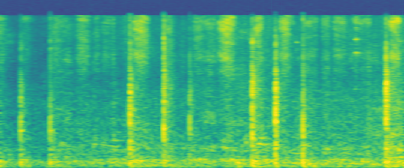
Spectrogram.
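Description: Chalk or marker writing on a board during a university calculus lecture, a run of quick taps and scratchy strokes in an irregular rhythm, close and moderately quiet over room noise, with no speech.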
